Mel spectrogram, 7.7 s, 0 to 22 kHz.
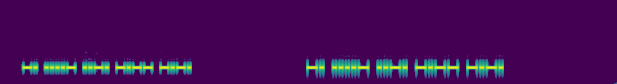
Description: Morse code, heard as a keyed tone, about 36 wpm, 700 Hz. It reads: N4FYC N4FYC
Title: Speed Racing - USA 1x3 Call Signs 30wpm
